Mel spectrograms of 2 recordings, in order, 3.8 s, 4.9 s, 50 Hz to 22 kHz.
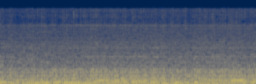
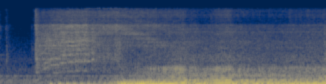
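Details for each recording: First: Mazda RX8 with 13B REW turbo swap and oval exhaust tubing: idle with a deep, hollow drone that sounds like a leak, but smoke testing and a hose check found no leak; it is resonance, and the car is under the noise limit. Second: Mazda RX8 with 13B REW turbo swap, retested after failing an engineering noise inspection, now on a 3-inch exhaust (about 2.5 originally) with the owner's original mufflers: starts and revs to a deep, smooth, muted drone; meter reads 90.2 against a 90 limit.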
